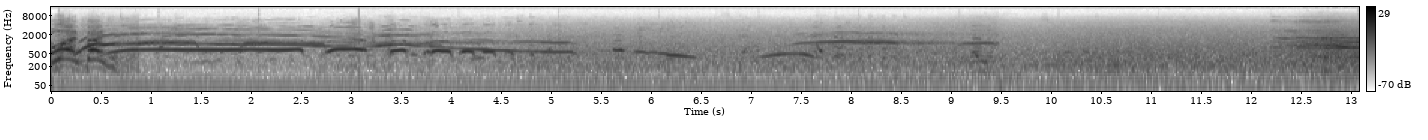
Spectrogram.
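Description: A person screaming during a bungee jump: a long high-pitched yell that breaks into quick wavering cries and slides down in pitch, then two shorter rising yells, over a steady background rush.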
